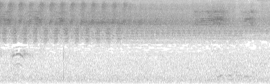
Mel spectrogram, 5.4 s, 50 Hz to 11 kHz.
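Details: Robust cicada at Rokugo Shrine in Tokyo, recorded with a Sony PCM-M10: a high, rhythmically throbbing buzz that gradually smooths into a steadier hiss, with a brief faint lower sound near the start.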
